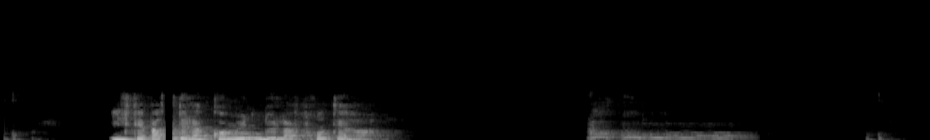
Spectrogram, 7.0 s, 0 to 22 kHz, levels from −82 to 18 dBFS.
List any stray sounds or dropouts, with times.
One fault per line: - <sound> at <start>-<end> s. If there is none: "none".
- dropout at 1.2-1.3 s
- bark at 4.4-5.7 s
